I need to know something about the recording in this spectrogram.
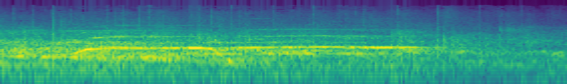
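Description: Audience clapping and cheering, with one voice whooping: it slides up, holds a high note for about a second and drops. The applause dies down near the end.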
